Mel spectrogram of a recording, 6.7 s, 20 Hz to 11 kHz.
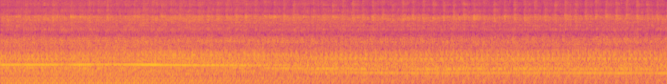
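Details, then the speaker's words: Case 446 garden tractor, old Onan twin (burning oil, rebuild planned), just after cold start in shop: lumpy burbling steady beat, strong gas smell, running super rich; carburetor adjuster screw to be turned after warm-up. "Yeah, you can just smell all that gas. It's running super rich."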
